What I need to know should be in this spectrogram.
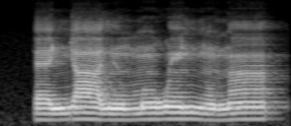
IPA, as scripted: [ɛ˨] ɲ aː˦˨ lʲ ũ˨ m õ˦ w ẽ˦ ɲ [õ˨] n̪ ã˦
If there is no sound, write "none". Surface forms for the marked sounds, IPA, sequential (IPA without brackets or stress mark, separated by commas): ɛ˨, õ˨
